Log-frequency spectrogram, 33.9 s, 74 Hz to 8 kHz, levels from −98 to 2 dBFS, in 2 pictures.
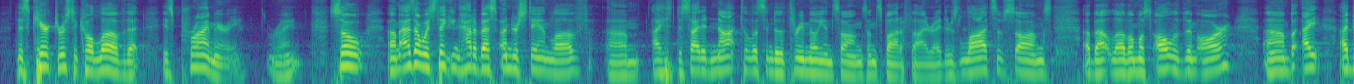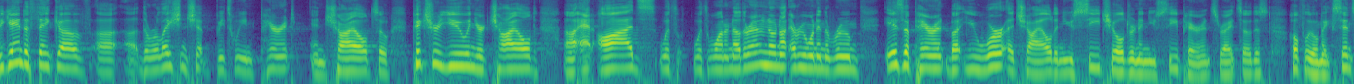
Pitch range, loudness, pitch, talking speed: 140-185 Hz, -17 LUFS, 160 Hz, 185 wpm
